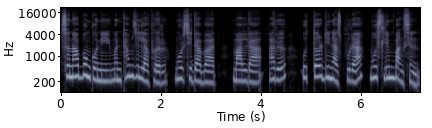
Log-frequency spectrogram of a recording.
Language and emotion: Bodo, neutral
